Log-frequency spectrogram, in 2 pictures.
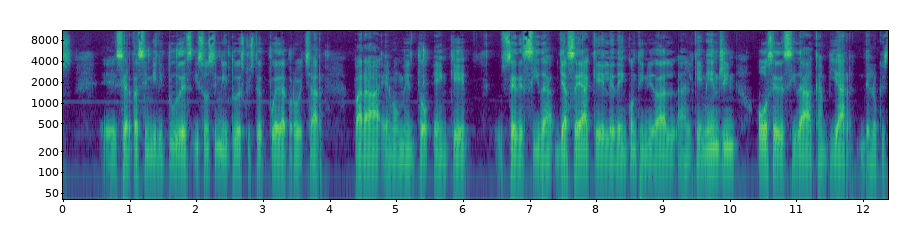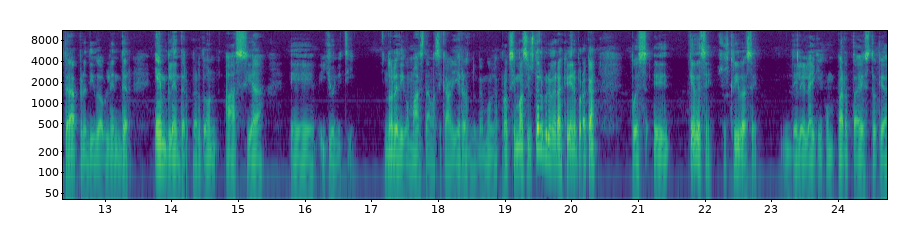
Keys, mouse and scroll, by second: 0.0 Up, 2.2 Right, 2.7 Up, 3.5 Right, 4.1 Up, 6.3 Escape.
